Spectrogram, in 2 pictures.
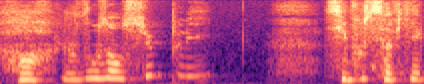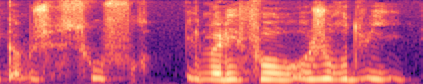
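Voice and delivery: very high, breaking, half-whispered plea; tearful supplication. A narrator's reading. Hypnotised cousin implores narrator, high tearful whisper. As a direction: beg through tears, almost voiceless. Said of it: "Elle pleurait et bégayait".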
